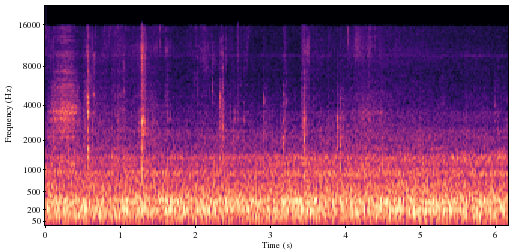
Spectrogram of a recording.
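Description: Close-up chewing of a mouthful of fried chicken sandwich, with scattered sharp crunches from the over-crisp breading. The crunch comes from chicken that is overcooked and dry. A steady low hum runs underneath.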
